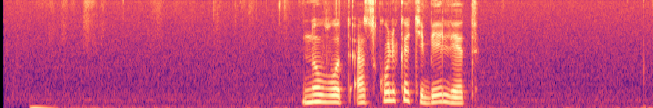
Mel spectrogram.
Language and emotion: Russian, neutral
